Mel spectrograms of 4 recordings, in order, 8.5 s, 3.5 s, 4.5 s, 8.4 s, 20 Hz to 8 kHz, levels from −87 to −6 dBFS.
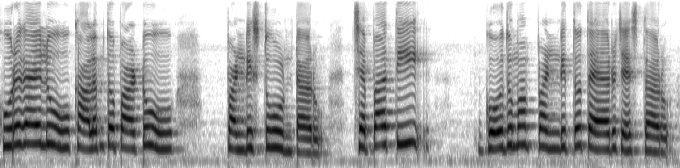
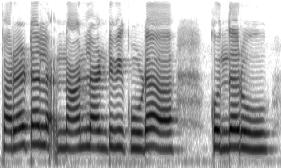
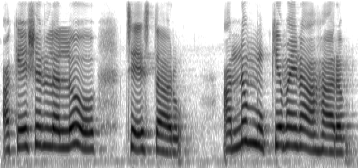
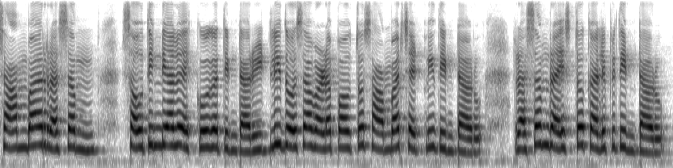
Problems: none marked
